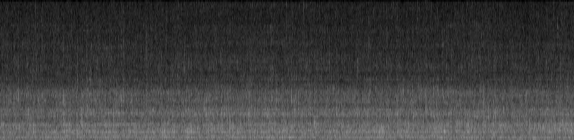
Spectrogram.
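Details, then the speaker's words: Hang-on-back aquarium filter being primed: constant low electric hum with watery gurgling and hiss as the pump strains to draw water up the intake tube; struggling to prime. "you hear that noise I think I can I think I can I think that's the pump starting to create suction from the water"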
